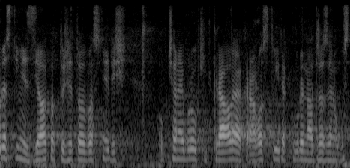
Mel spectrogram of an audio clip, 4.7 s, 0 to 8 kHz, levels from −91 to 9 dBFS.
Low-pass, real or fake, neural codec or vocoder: 7.2 kHz; fake; vocoder, 22.05 kHz, 80 mel bands, Vocos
